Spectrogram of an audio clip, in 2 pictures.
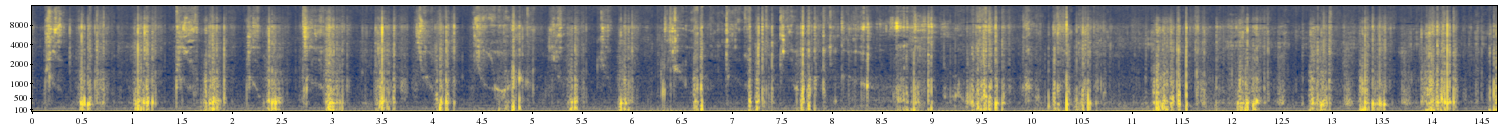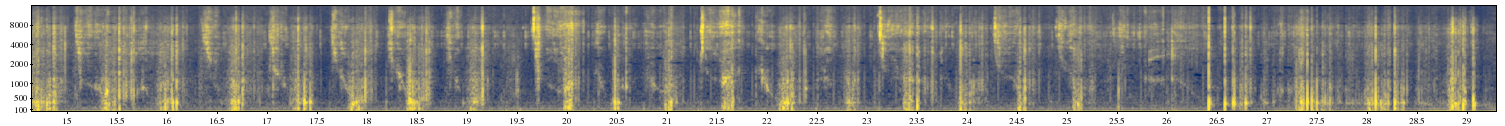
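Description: Close-miked crunching and chewing of frozen, icy food: a steady run of crisp crunches, about two to three a second, as the ice is bitten and ground between the teeth.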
